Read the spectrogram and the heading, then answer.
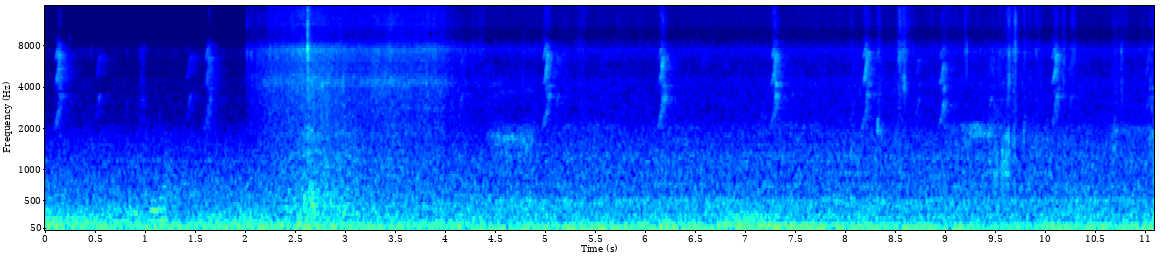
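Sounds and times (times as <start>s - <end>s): low outdoor rumble: 0.0s - 11.0s
small bird chirping: 4.2s - 5.3s, 6.1s - 6.4s, 7.2s - 10.4s.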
